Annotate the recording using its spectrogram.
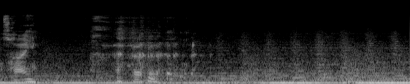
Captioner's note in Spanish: Risas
